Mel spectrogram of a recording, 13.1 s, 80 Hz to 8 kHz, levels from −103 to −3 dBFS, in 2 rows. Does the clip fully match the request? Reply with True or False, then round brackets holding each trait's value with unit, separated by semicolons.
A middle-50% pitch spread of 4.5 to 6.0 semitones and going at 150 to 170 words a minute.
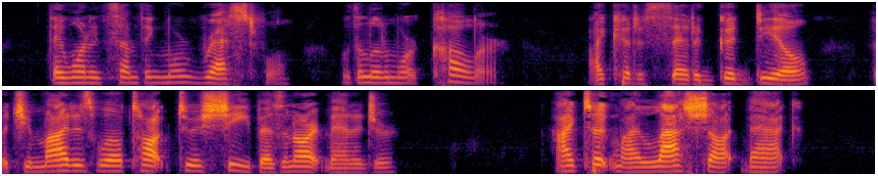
False (3.0 semitones; 165 wpm)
